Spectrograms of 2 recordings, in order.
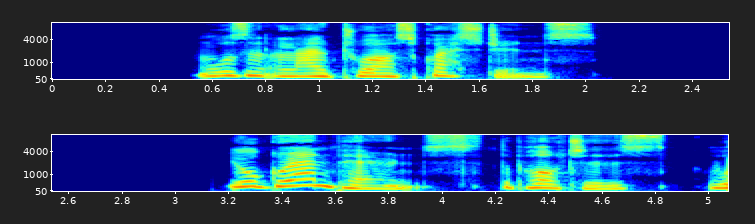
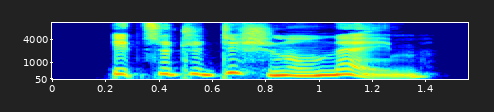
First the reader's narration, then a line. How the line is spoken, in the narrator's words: Draco snapped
